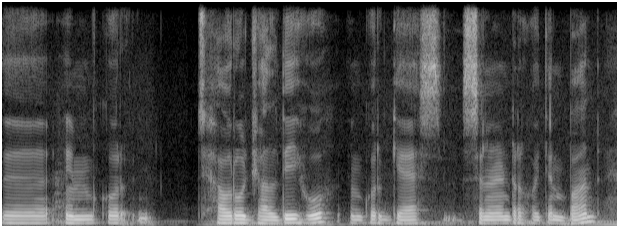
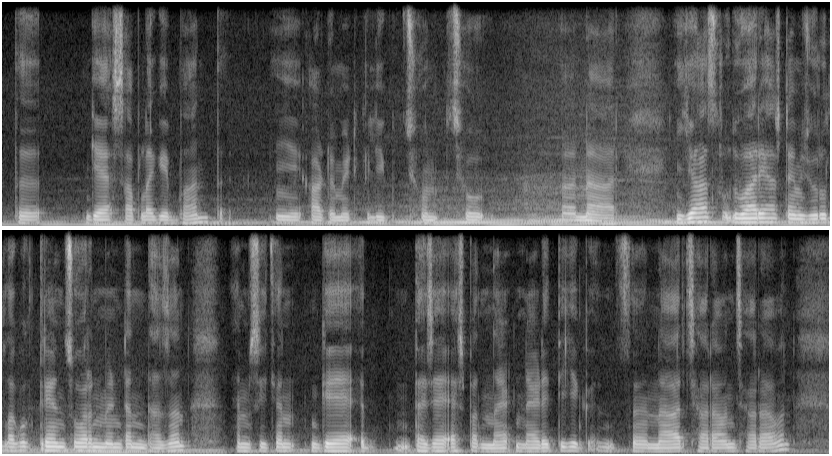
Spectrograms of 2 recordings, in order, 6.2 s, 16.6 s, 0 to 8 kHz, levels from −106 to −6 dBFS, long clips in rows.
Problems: low volume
